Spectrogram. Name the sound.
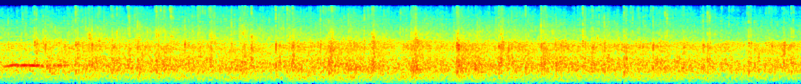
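audience applause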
